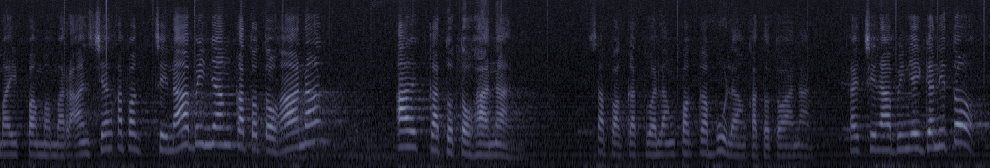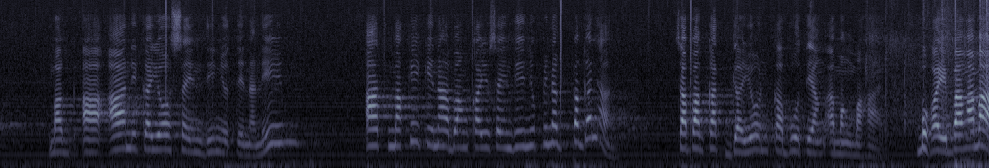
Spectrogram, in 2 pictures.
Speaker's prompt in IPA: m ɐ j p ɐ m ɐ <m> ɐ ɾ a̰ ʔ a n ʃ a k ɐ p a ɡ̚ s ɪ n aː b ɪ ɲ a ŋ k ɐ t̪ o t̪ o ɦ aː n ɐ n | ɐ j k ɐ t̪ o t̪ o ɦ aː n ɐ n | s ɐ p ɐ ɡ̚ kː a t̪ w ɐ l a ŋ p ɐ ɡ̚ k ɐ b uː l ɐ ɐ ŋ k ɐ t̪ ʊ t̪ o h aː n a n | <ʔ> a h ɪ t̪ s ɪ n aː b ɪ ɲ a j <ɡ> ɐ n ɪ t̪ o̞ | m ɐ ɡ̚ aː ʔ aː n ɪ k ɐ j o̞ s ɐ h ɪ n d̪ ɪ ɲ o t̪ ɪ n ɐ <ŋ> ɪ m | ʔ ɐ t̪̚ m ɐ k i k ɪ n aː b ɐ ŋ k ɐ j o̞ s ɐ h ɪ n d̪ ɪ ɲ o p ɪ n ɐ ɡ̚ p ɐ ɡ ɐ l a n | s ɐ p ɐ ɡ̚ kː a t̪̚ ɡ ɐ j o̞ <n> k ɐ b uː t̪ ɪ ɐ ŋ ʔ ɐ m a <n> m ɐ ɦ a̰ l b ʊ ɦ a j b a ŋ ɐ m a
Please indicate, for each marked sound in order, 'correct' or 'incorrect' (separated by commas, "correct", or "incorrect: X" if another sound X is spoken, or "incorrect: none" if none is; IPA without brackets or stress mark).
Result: correct, incorrect: k, correct, incorrect: n, correct, incorrect: ŋ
